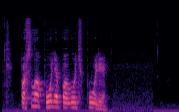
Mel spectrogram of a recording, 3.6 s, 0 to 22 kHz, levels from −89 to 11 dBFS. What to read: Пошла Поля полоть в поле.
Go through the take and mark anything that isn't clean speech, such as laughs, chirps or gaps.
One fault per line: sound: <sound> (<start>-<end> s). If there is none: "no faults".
no faults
